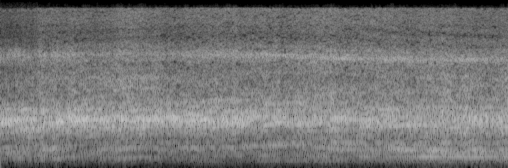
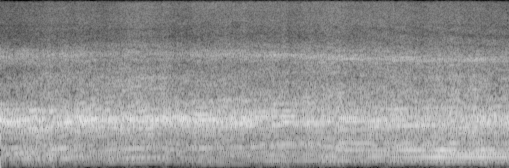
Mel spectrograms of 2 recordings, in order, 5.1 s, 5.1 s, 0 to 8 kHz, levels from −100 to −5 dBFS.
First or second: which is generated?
first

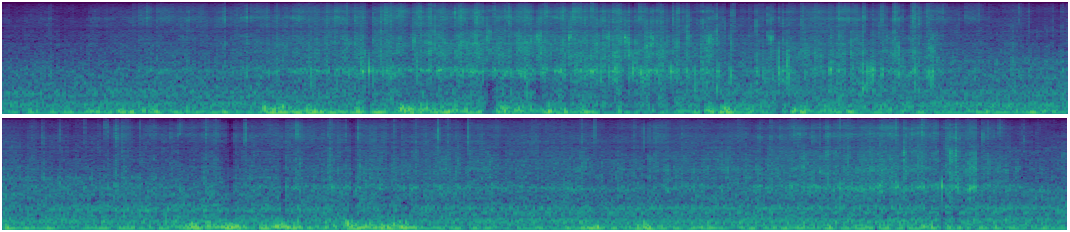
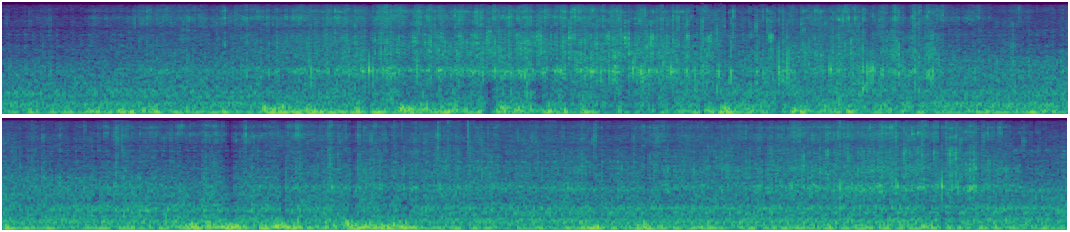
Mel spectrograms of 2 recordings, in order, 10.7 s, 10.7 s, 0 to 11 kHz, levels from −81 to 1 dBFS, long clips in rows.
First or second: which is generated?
first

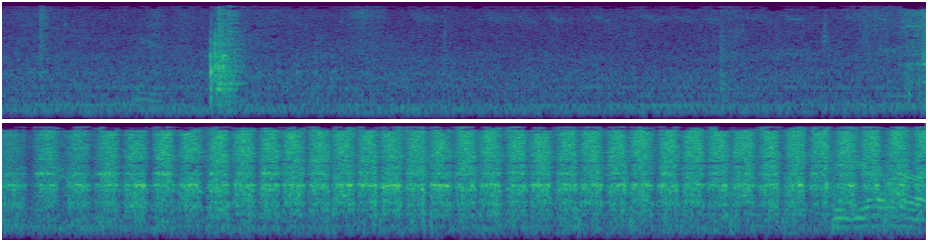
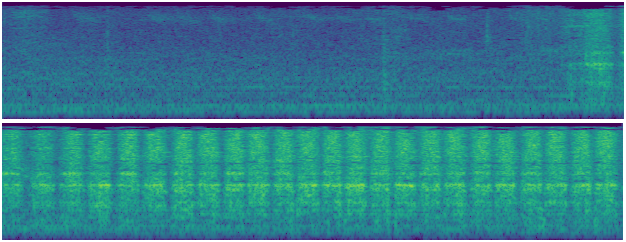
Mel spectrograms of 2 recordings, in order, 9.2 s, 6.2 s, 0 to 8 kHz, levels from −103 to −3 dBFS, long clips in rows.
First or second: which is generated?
first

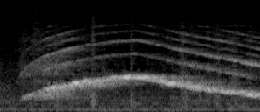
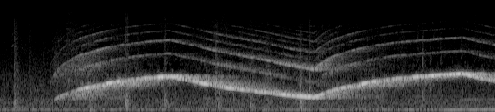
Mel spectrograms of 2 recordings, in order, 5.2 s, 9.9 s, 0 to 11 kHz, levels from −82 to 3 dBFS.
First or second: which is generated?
first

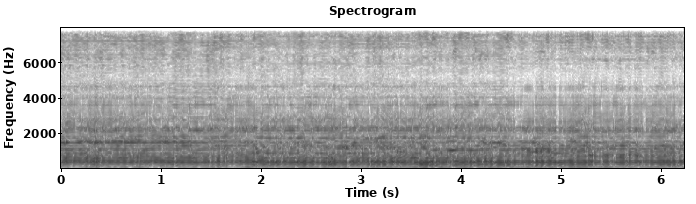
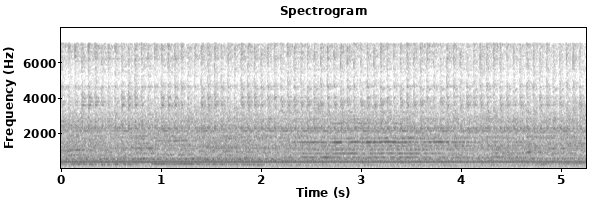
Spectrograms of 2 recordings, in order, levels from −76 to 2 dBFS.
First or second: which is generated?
first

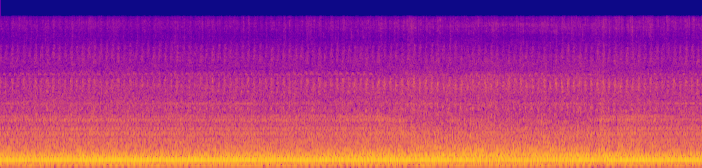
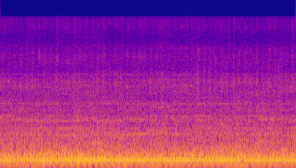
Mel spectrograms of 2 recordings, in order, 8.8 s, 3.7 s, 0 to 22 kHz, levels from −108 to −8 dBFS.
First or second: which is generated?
second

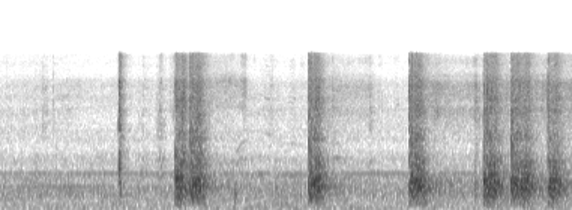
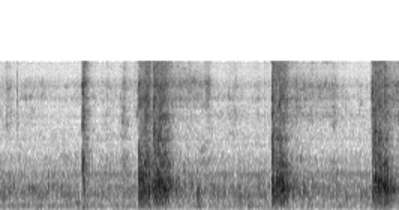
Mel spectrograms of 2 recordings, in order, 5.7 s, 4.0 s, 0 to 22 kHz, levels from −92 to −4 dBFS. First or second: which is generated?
second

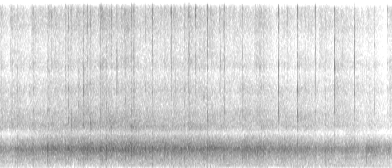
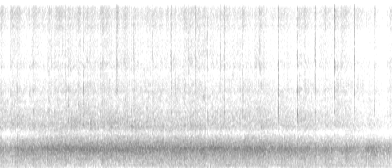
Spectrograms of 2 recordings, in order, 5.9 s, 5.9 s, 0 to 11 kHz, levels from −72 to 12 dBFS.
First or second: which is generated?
second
